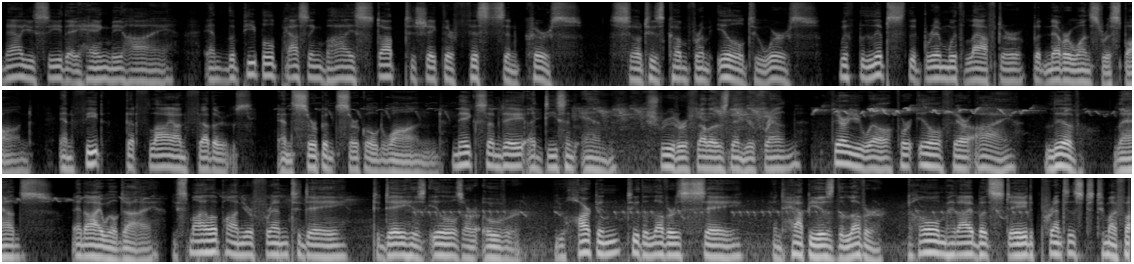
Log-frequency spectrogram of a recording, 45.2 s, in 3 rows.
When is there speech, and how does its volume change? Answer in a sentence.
You can hear the speech from 0.0 to 45.1 s, getting louder.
